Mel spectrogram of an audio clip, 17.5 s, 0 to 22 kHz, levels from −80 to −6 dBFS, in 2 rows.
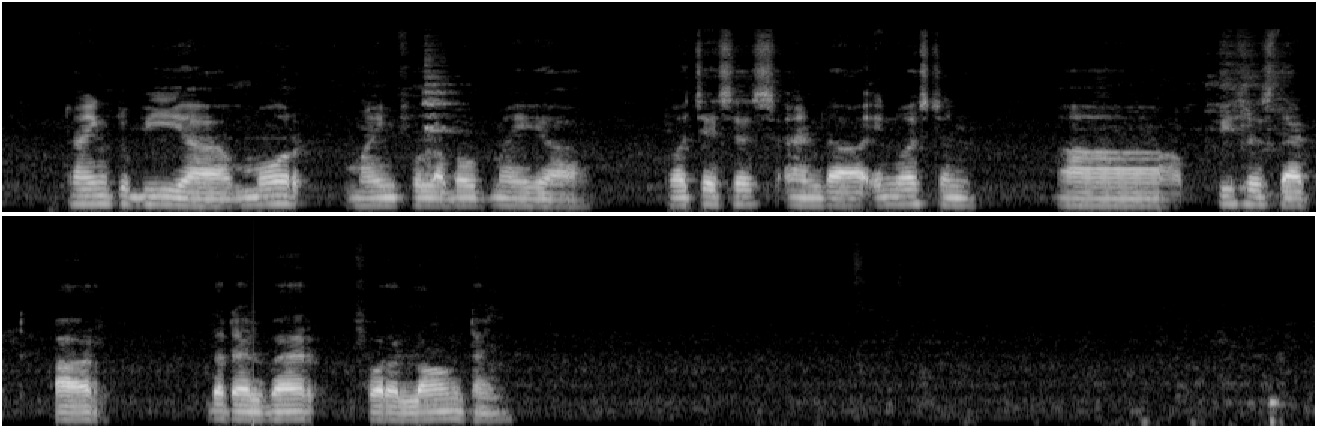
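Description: A speech recording with two tiny clicks and one brief squawk. The clicks land at 6.73 s, right after "and uh invest in", and at 10.44 s. Each is a hard, momentary tick rather than an audible stutter, because the repeated piece is only about 1.3 ms long, which fits a 64-sample buffer. This is a repeated buffer: fresh audio failed to reach the output in time, so the device played its last buffer once more. The sharp joins at each end of that repeat make the click, and roughly a millisecond and a half of the real signal is pushed aside. At 14.86 s a short chirp-like blip breaks through, the mark of damaged data in a compressed stream. Corrupt bytes there threw the decoder off, so it misread the affected frame and had to resynchronise on the next valid header, producing that brief burst of garbled sound.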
